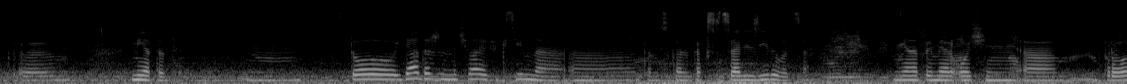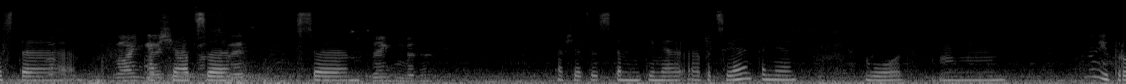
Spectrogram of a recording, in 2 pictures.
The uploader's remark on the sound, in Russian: После утренней смены в поезде рассказываю о своём дне. Несмотря на качество звука и уставшей, но все же счастливой меня, решила поделиться своими впечатлениями после работы.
